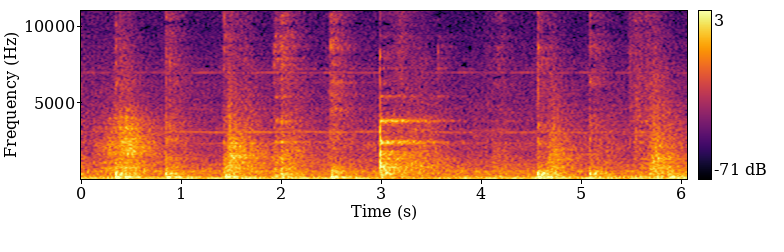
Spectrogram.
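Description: A spoon knocking and scraping against a glass mixing bowl while stirring a thick banana, flour and sugar mixture, about two knocks a second. One knock about three seconds in leaves a brief ringing clink from the glass.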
